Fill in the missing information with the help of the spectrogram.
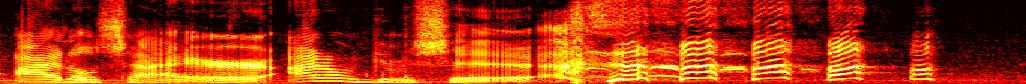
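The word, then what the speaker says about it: Idyllshire: I was wondering if it was Idleshire, because in general, when Shire is a suffix, it's pronounced sure, like Worcester or New Hampshire.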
